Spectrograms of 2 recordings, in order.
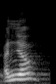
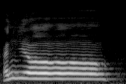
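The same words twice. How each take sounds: First: It is said in a hello greeting tone. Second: It is said in a goodbye parting tone. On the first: The speaker is meeting someone. "만날 땐 안녕" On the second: The speaker is parting from someone. "헤어질 땐 안녕 이렇게 어투가 약간 다른 거죠"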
